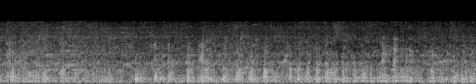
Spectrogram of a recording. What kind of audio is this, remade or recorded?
remade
